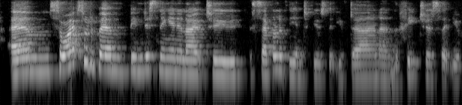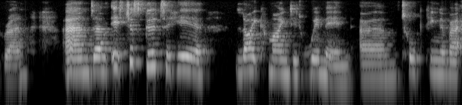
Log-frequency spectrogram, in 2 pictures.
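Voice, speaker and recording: A woman in a Bristol accent at a moderate pace, with ordinary pitch variation and big swings in loudness. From England, Bristol. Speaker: expat businesswoman. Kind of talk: interview. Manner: hesitant, many fillers.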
